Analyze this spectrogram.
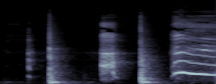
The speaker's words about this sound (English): That was my beach table that I was banging. Anyway. Sounds very flimsy.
